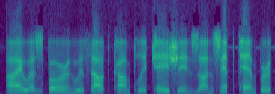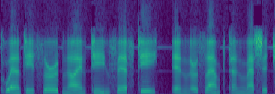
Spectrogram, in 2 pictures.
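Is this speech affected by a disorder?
Yes: cerebral palsy; cannot move limbs.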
